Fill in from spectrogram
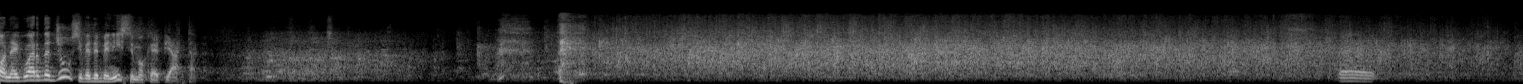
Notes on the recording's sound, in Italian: Festival della Mente, 2013. Dal Festival della Mente di Sarzana del 2013.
